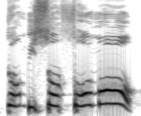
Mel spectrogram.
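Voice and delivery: high, loud, drawn-out scold; exhorting outburst. Real, not acted. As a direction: cry it out at the congregation, slowly. Mock-scolding exhortation to congregation.

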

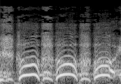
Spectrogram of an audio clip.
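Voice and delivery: high, rhythmic contraction moans; imitated labor puffing. Wife squeezing her husband's hand in labor, imitated moaning. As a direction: puff through a mock contraction. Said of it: "she squeezed my hand".

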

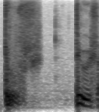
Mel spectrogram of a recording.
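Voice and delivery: sharp vocal thud, falling off; imitated door slam. Man retelling a stall door being rammed, imitated bang. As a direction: imitate a shoulder hitting a door. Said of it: "It's like he's going".

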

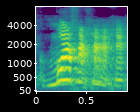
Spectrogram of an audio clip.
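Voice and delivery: evil mock cackle; villain laugh. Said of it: "was just like".

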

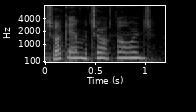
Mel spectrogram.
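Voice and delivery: high, fast sing-song self-question; quick, high pondering in the shop; musing to himself. Retold or imitated. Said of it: "I did walk past them and went".

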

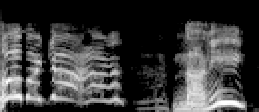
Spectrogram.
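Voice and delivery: an overjoyed wrestler who cannot believe her eyes; imitating Asuka. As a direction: gasp it like she can't believe it. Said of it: "Asuka goes".

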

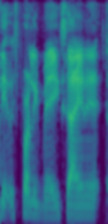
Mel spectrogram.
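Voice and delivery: usual speaking voice

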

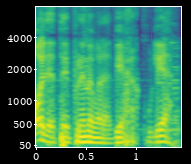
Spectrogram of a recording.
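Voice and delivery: an insult said as a term of endearment; affectionate teasing. Shown as a demonstration. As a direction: tease her fondly and quietly. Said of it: "No, no, no, es como".

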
